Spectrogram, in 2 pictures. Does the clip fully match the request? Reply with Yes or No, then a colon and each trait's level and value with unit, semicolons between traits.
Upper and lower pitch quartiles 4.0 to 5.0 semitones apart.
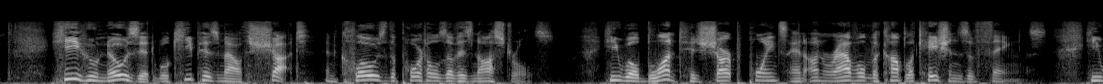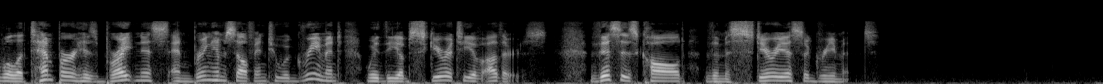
Yes: average, 4.3 semitones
